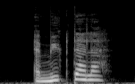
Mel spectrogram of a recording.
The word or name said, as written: amygdala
